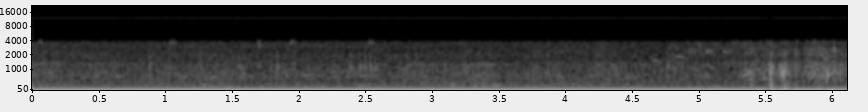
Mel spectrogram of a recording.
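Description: Quiet, steady outdoor background noise over open water, with a few faint ticks and knocks near the end.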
